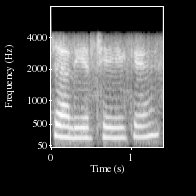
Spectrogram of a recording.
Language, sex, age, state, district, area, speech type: Hindi, female, 30-45, Uttar Pradesh, Mau, rural, conversation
